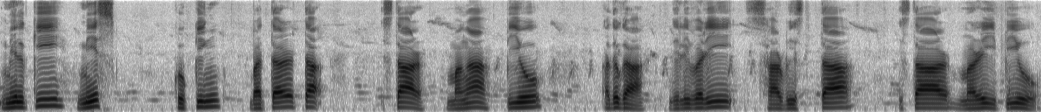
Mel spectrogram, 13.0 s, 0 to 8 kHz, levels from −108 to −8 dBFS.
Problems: background conversations at intervals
